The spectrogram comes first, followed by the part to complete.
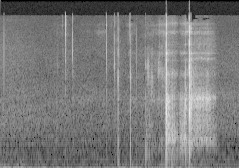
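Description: Small hard objects being picked up and handled, giving a few separate clicks and then a louder clatter near the end.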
